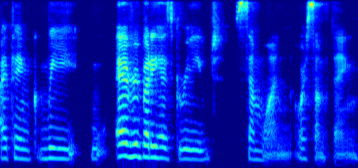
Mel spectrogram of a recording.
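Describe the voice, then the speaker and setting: An unremarkable speaking voice from a woman, medium in pitch, with ordinary pitch variation at a moderate pace. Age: 30s. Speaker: podcast host and wellness coach. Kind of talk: interview.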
